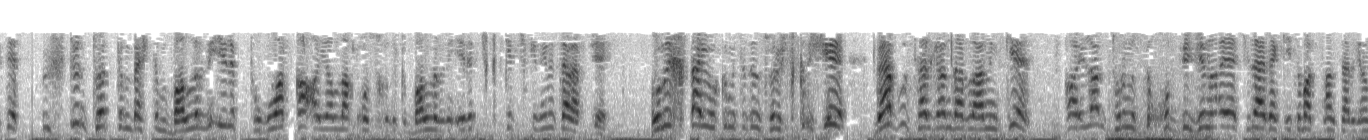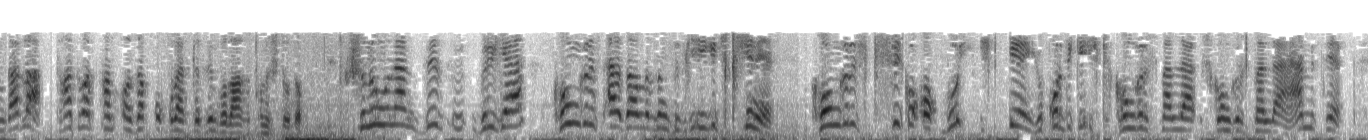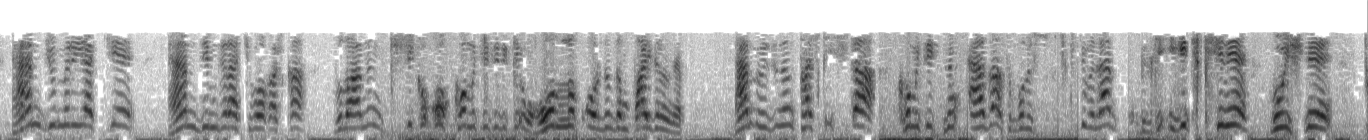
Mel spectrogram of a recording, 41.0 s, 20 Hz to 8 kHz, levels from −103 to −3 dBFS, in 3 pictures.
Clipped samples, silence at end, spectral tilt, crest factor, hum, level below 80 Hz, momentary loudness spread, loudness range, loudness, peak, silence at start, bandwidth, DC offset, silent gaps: under 0.1%; 0 s; -8.5 dB/octave; 22 dB; none; -44 dBFS; 14 LU; 5 LU; -27 LUFS; -4 dBFS; 0 s; 4 kHz; under 0.1%; none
